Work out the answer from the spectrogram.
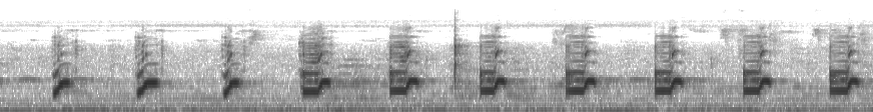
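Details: White-breasted waterhen (srimbok, truwok, ruak-ruak) call used to lure wild birds: a steady series of short upward-hooked croaks, about two per second, very evenly spaced, over a faint low hum.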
